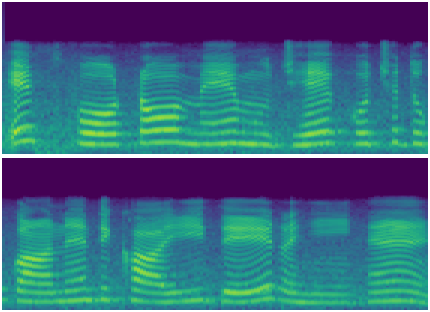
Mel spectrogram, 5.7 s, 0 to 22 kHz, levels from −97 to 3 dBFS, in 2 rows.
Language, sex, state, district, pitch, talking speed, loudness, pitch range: Hindi, female, Madhya Pradesh, Katni, 275 Hz, 105 wpm, -18 LUFS, 245-290 Hz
